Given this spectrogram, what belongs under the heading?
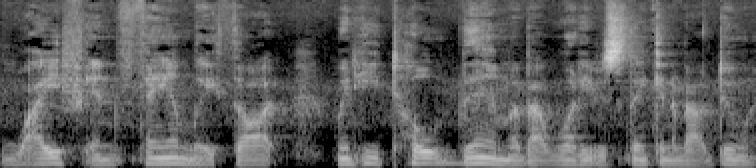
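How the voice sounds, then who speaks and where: A man talks in a plain, everyday voice at a fairly low pitch. His pace is moderate and his pitch varies in an ordinary way. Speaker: YouTuber making a shout-out video.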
